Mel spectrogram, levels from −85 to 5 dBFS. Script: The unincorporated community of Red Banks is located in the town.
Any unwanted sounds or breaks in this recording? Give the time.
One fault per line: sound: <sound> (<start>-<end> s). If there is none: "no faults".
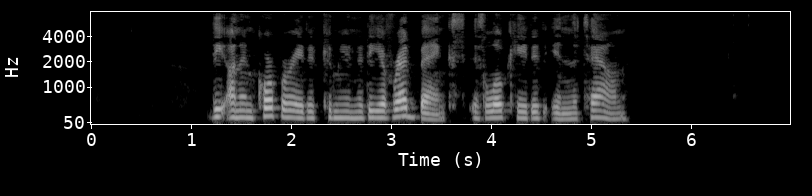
no faults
